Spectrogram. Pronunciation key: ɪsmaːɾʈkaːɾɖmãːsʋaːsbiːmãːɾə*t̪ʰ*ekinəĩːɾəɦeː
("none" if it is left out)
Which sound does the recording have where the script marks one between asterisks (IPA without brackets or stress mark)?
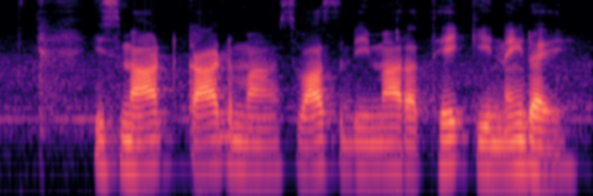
t̪ʰ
